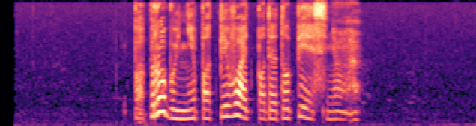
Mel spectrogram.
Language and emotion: Russian, angry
